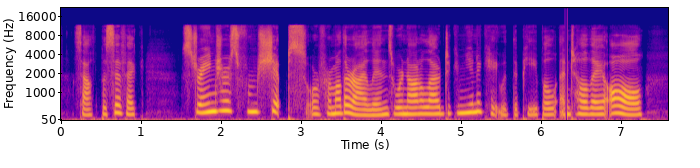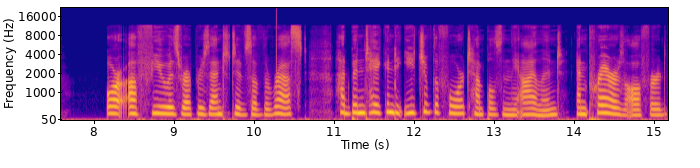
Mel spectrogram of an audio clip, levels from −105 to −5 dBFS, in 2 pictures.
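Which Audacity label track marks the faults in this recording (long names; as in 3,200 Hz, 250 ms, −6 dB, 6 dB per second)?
6.300000	6.330000	drop-out 29 ms
10.280000	10.280000	click −14 dBFS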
